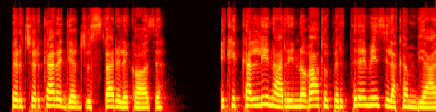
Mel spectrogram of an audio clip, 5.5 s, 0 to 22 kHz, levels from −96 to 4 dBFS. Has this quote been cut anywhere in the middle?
no; 0 cuts

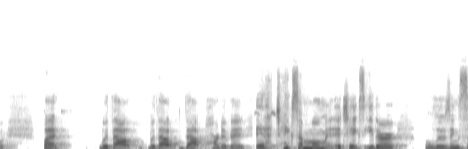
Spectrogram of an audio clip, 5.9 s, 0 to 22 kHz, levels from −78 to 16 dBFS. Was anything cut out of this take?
yes; 1 cut; at 3.1 s

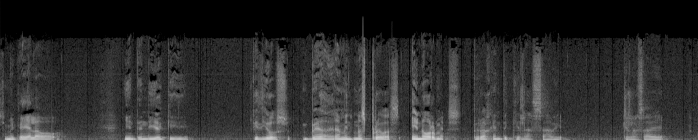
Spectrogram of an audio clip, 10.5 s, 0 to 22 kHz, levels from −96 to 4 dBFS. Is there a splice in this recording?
yes; 3 cuts; at 3.7 s, 5.3 s, 7.0 s

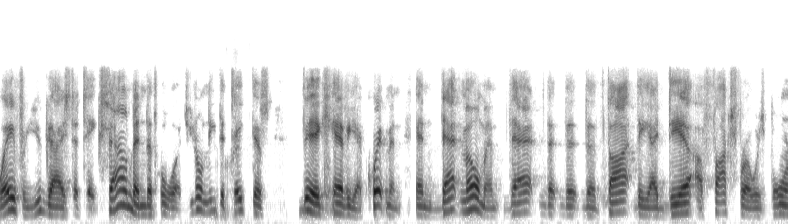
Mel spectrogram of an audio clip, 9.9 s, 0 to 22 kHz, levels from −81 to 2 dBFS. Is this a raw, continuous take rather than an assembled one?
no; 2 cuts; at 5.1 s, 6.3 s

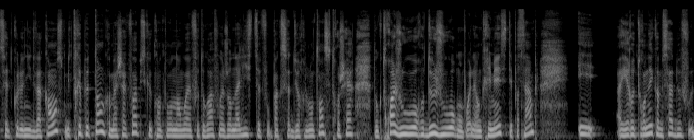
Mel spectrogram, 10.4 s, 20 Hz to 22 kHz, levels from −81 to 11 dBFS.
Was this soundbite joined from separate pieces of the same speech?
yes; 1 cut; at 7.7 s

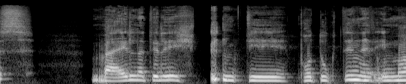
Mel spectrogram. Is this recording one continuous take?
no; 1 cut; at 2.1 s

